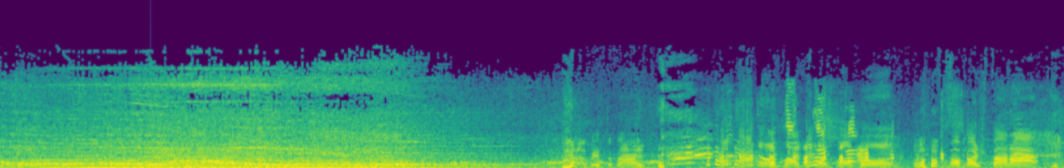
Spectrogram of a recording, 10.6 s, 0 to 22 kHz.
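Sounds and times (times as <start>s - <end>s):
maglev train roaring past in a tall tunnel: 0.0s - 9.4s
speech: 6.2s - 6.9s, 7.7s - 10.6s
laughter: 6.5s - 10.6s.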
